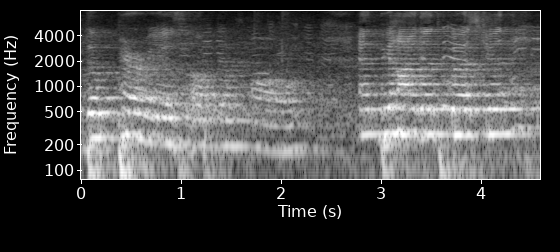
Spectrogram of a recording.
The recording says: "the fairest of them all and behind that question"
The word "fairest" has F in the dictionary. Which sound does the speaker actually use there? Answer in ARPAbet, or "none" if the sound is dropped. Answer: P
